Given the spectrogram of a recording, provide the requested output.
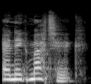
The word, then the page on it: enigmatic: British English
